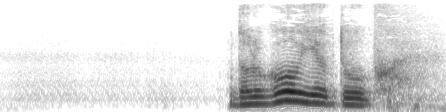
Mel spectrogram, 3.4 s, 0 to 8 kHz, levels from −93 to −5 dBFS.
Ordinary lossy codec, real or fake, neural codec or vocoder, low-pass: MP3, 32 kbps; fake; codec, 16 kHz in and 24 kHz out, 0.4 kbps, LongCat-Audio-Codec, fine tuned four codebook decoder; 7.2 kHz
